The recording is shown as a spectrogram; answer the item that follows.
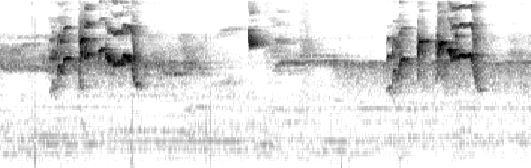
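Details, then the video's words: Caged pet thrush kept by a hobbyist in Indonesia, singing continuously and vigorously: two bursts of high, bright whistled and twittering notes with slurred phrases, separated by a brief quieter pause and a single short note. "Burung Anis "Ronggeng" Ngeplong Mabok berat"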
